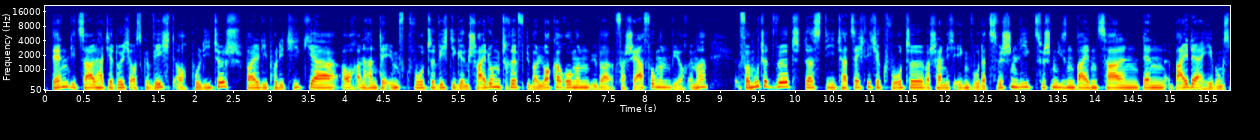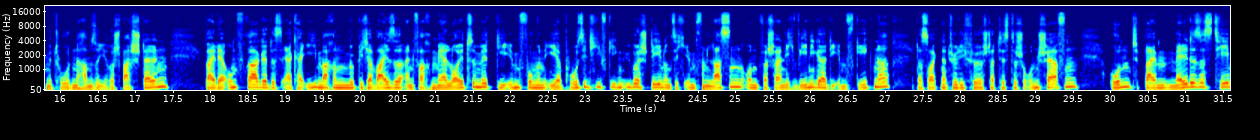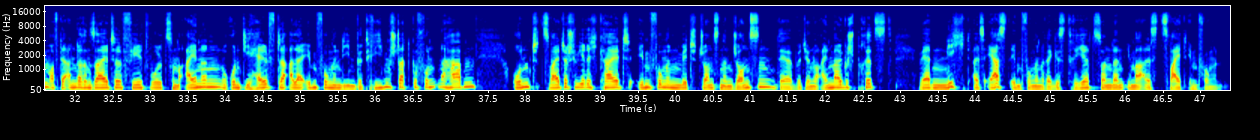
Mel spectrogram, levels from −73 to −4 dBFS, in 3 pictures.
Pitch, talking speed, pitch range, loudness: 140 Hz, 155 wpm, 125-150 Hz, -23 LUFS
